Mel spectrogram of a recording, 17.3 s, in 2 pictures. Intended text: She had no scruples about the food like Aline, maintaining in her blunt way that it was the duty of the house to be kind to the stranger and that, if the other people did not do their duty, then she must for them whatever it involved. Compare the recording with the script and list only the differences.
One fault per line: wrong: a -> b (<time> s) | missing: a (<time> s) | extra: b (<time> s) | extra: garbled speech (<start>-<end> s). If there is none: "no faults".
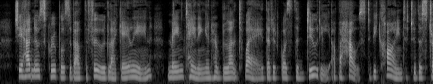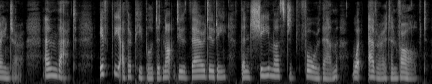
no faults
